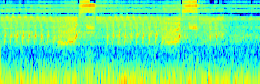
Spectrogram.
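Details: In Haenam, crickets and cicadas chirr in a dense high-pitched chorus, with louder pulsed buzzes rising every second or so.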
